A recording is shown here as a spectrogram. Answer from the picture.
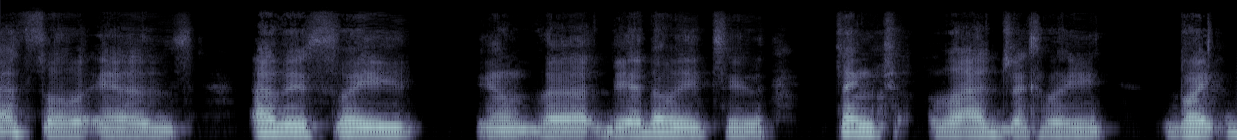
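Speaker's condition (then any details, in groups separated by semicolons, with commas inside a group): Spinal muscular atrophy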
